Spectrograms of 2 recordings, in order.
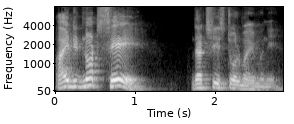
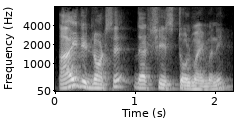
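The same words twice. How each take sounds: First: The word "say" carries the main stress. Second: The word "I" carries the main stress. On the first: It was stolen, but I never said so. "चुराया तो है पर मैंने कहा नहीं है।" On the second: Someone else said it, not me. "इसका क्या मतलब हुआ? कि हमने नहीं कहा है।"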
